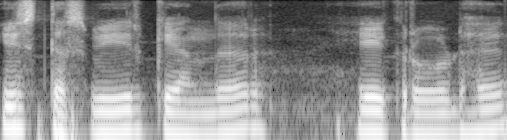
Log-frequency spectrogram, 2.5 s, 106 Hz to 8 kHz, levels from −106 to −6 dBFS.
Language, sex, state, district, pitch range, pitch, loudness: Hindi, male, Uttar Pradesh, Lucknow, 125-140 Hz, 130 Hz, -14 LUFS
